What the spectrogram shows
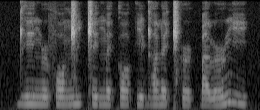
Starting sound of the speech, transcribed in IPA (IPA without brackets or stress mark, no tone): ɖʱ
